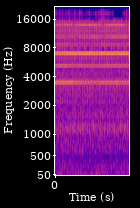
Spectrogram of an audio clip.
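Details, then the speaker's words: XRS at idle, before repair: steady, piercing high-pitched whistle over faint engine idle from a vacuum leak where the head meets the intake runner, likely a gasket leak. "So just as a comparison, this is what it sounded like with the vacuum leak."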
